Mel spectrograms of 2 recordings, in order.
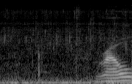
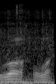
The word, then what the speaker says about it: Rahul: Raoul was telling me, or Rahul I should say. John Dumas couldn't pronounce Rahul, so he always called him Raoul, like the Spanish Raoul.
